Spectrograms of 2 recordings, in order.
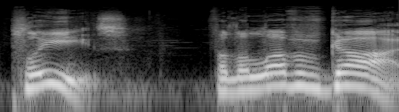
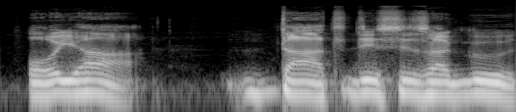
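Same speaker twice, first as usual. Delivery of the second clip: accent from Yugoslavia; 5 semitones lower than usual. Mocking the men in videos, trying out a thick Yugoslavian accent. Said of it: "use thick Yugoslavian accent here. I'll try".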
